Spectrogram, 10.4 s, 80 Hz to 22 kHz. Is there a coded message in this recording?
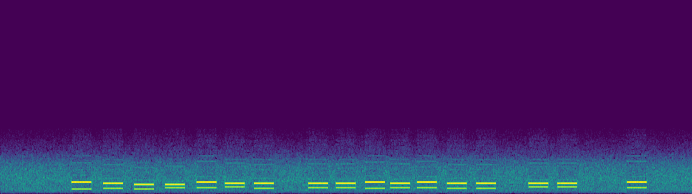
Yes: DTMF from 1.1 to 9.7 s, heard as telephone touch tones, dialled by hand, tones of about 300 ms, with phone line noise. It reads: 3517905 8868955 00 9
